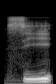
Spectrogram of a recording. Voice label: Cantonese city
